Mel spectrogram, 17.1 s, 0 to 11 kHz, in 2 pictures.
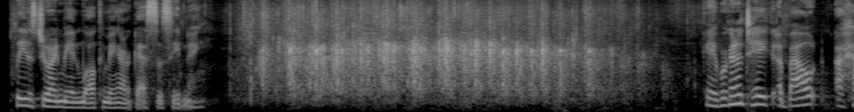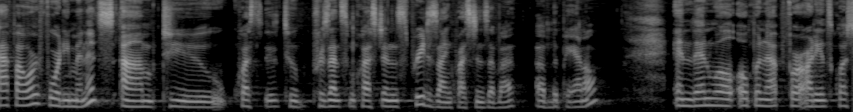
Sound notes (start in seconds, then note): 2.3 audience applauding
